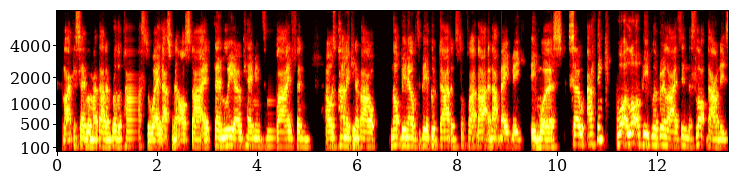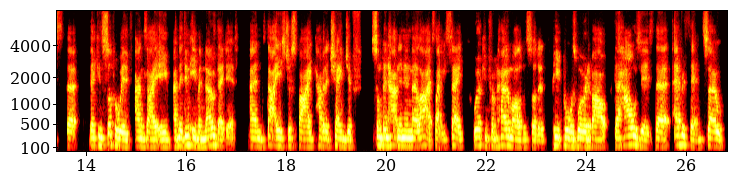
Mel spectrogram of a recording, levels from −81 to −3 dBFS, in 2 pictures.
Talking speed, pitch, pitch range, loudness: 235 wpm, 120 Hz, 115-130 Hz, -14 LUFS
